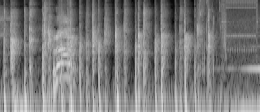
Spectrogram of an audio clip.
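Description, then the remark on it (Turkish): A burst of loud, rapid applause for a listener during a Virgin Radio broadcast: dense, irregular clapping from many hands, with a brief warbling tone early on. It gives way to steady sustained tones near the end. “İkinci anons dinleyicisini alkışlıyoruz.”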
